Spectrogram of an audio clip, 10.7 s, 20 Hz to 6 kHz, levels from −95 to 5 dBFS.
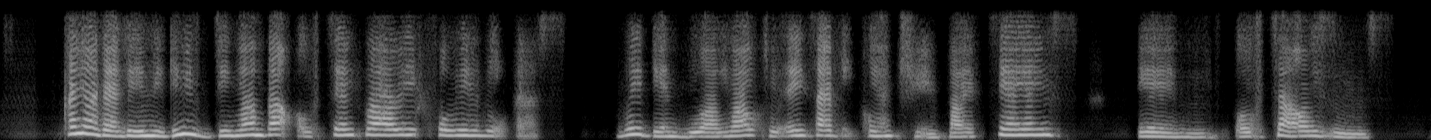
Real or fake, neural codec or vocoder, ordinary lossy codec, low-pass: fake; codec, 16 kHz, 0.5 kbps, FreqCodec, smaller model; none; 5.4 kHz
